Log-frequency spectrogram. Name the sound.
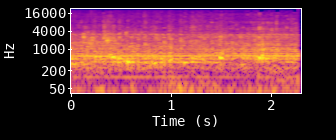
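water flowing while panning Gold Hunter 77 beach paydirt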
